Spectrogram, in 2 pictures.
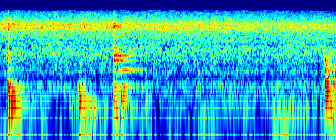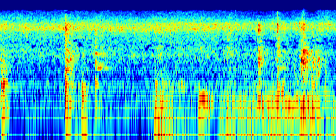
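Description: Chicken pieces sizzling steadily in hot butter and oil in an aluminium pot, with a metal spoon stirring and knocking against the pot now and then. Near the end the aluminium lid is set on the pot with a few metallic clinks.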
